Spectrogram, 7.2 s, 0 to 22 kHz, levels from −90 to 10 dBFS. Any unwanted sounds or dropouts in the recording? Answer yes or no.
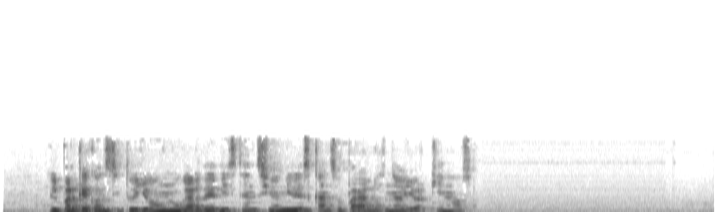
no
